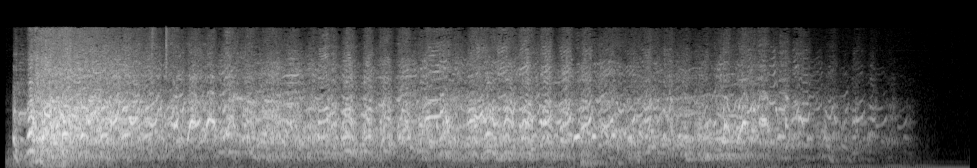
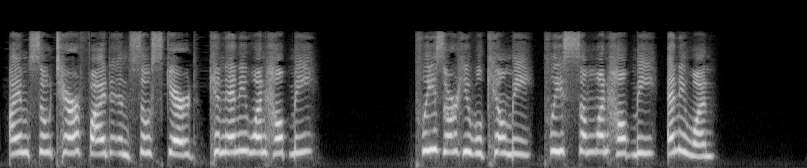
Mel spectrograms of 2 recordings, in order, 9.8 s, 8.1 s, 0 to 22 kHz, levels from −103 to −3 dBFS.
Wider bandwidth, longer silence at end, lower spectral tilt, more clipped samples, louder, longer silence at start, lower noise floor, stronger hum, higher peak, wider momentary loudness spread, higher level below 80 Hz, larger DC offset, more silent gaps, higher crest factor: about the same, 11.5 kHz vs 10.5 kHz; about the same, 1.05 s vs 0.95 s; about the same, -2 dB/octave vs -2 dB/octave; neither; about the same, -21 LUFS vs -22 LUFS; about the same, 0.1 s vs 0.1 s; second, -79 dBFS vs -85 dBFS; neither; about the same, -4 dBFS vs -6 dBFS; first, 14 LU vs 5 LU; first, -62 dBFS vs -72 dBFS; neither; neither; about the same, 18 dB vs 18 dB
